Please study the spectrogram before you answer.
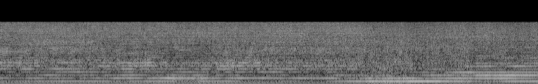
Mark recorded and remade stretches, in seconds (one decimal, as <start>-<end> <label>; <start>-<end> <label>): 0.0-5.4 recorded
